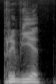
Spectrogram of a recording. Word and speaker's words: Привет: Привет.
